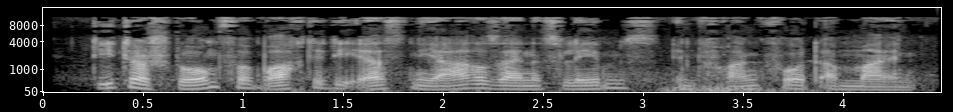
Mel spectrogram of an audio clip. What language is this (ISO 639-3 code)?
deu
